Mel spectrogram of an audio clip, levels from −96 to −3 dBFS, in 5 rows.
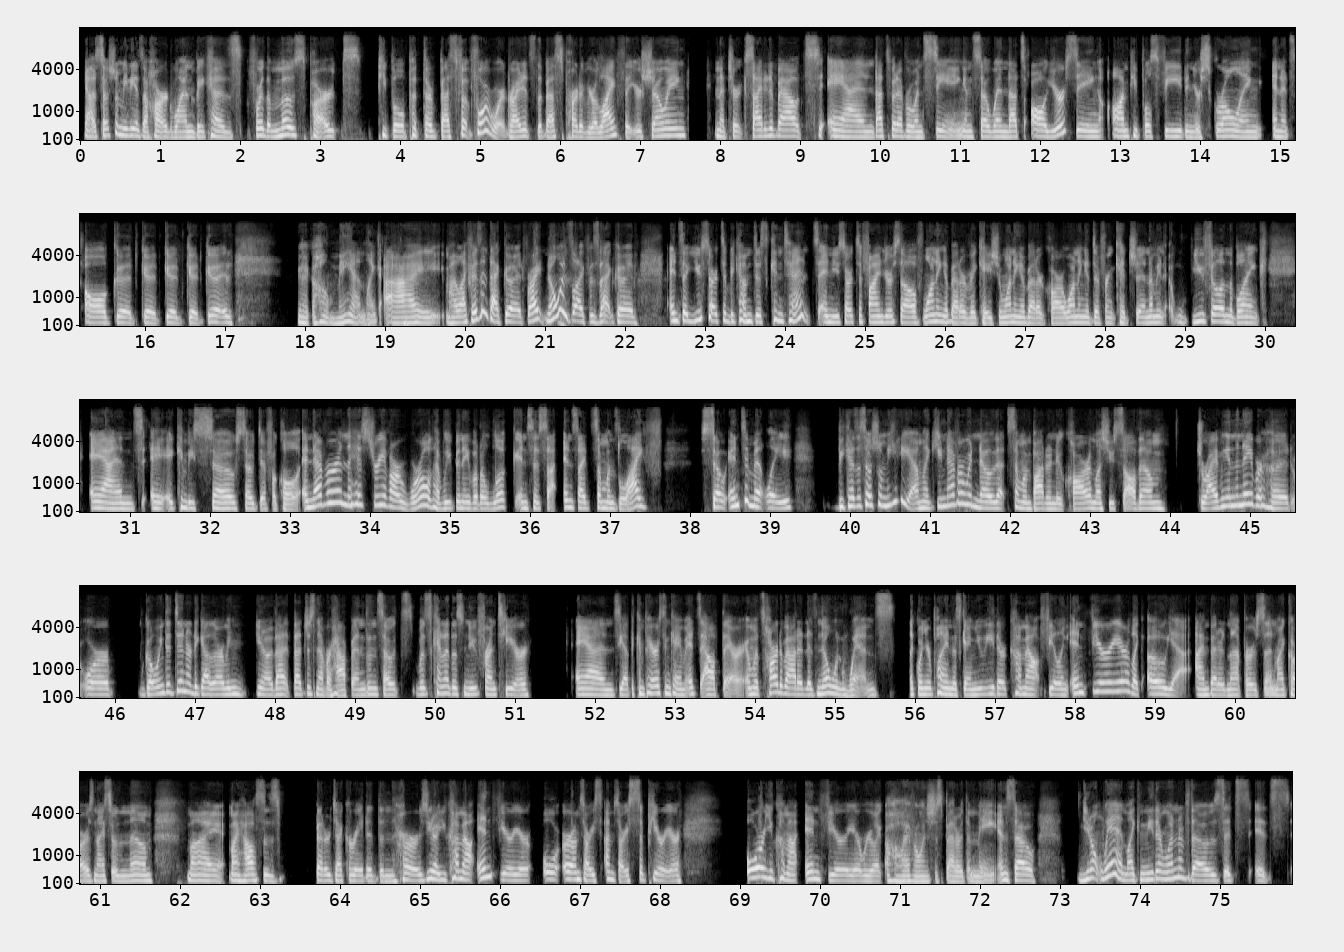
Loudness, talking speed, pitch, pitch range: -19 LUFS, 215 wpm, 195 Hz, 180-220 Hz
